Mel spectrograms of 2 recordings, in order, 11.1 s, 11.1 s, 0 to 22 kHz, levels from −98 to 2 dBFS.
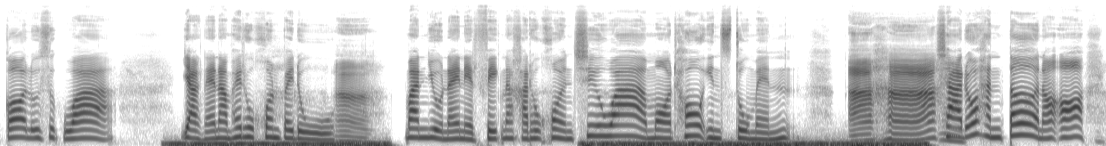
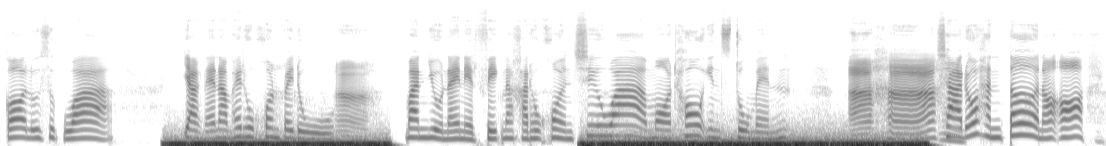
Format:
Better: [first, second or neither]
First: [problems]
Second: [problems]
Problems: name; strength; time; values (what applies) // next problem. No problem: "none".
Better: first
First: low rumble; faint; from 1.5 to 4 s and from 6 to 9.5 s; 25 dB below the speech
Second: low rumble; loud; from 1.5 to 4 s and from 6 to 9.5 s; 1 dB below the speech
